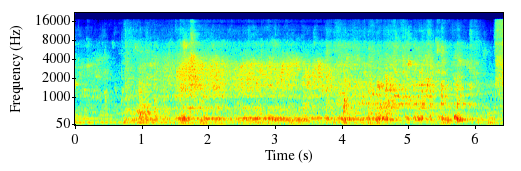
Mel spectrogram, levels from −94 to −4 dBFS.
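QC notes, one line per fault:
No audible faults in this recording of sounds.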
